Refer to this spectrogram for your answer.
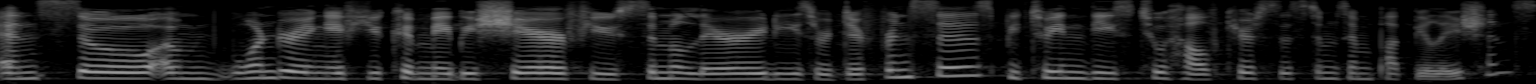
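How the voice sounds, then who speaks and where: A woman talks at a moderate pace with hardly any pauses. Her pitch is medium, with ordinary variation. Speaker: panel moderator. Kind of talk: panel Q&A moderation. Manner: loud.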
